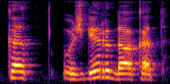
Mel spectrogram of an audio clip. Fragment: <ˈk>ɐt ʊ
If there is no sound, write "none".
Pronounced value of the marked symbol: k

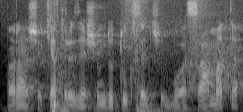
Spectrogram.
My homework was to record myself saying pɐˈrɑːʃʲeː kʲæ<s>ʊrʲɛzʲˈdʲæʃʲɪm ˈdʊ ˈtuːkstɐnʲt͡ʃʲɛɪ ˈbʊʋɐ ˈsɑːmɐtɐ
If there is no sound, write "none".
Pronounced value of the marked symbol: t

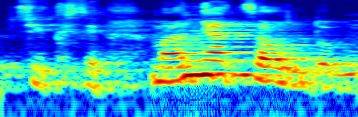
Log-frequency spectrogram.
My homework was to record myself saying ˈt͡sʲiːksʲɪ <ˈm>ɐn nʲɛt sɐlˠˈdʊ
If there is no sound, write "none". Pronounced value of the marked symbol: m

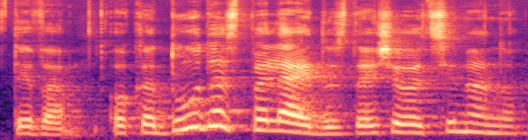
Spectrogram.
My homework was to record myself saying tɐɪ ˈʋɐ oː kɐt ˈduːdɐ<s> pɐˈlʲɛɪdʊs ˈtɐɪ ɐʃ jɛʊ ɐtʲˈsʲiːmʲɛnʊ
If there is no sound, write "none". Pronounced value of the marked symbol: s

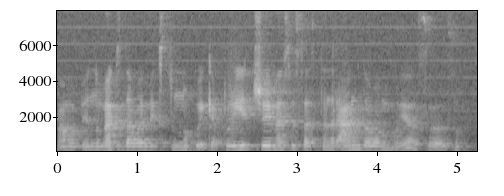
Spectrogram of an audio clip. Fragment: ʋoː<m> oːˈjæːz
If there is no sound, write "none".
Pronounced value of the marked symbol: m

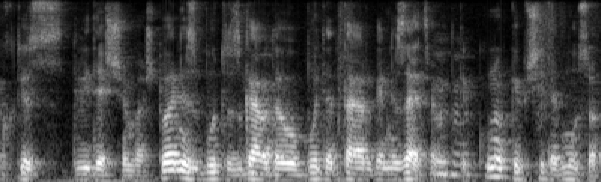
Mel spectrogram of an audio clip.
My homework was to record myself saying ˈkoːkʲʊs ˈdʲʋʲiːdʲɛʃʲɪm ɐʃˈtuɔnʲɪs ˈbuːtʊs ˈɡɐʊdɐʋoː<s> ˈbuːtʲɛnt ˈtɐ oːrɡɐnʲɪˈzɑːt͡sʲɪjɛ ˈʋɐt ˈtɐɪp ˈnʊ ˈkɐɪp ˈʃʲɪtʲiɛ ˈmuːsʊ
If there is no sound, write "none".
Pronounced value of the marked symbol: none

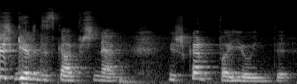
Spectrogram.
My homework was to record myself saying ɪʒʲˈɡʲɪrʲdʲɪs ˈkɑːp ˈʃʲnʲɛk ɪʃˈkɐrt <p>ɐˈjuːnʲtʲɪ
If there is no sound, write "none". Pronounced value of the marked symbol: p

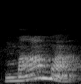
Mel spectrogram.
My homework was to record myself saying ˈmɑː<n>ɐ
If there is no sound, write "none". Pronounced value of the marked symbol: m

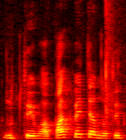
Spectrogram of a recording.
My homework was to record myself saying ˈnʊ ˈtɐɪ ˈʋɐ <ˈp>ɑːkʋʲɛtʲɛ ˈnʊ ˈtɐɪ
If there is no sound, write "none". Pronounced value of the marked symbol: p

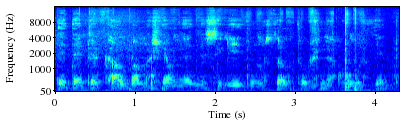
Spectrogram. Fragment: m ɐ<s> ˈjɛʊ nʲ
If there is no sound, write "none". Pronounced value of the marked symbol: ʃ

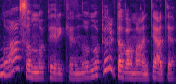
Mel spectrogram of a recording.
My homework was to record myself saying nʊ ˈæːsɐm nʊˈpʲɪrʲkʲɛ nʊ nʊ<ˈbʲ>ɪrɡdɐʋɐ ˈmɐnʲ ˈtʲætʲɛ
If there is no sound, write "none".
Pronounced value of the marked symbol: pʲ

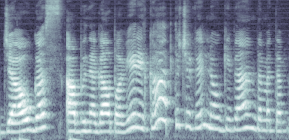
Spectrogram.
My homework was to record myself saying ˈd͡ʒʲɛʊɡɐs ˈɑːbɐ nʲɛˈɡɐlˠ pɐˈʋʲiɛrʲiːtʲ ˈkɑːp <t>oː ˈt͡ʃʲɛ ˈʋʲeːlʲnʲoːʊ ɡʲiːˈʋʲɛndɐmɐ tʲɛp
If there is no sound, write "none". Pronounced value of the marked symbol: t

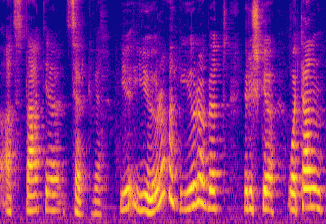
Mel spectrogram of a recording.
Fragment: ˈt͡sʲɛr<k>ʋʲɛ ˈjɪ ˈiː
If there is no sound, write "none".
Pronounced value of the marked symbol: k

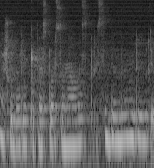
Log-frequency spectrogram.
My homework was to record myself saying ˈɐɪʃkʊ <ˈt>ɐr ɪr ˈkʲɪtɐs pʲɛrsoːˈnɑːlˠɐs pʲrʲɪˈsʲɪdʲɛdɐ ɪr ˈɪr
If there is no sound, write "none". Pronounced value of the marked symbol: d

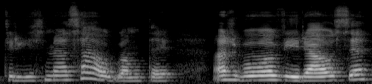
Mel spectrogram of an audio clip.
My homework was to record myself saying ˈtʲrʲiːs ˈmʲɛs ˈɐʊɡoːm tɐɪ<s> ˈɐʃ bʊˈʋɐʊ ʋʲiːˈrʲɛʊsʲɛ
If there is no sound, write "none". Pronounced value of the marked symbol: none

